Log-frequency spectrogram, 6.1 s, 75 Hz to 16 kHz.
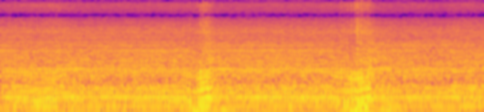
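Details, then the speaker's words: Toro LX 427 riding mower single-cylinder engine after replacing a leaking carb with a new one: now starts under its own power but speed rises and falls every couple of seconds; surging, cause unknown, fuel line looks good. "So, we got an improvement, but it seems to be surging a little bit."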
